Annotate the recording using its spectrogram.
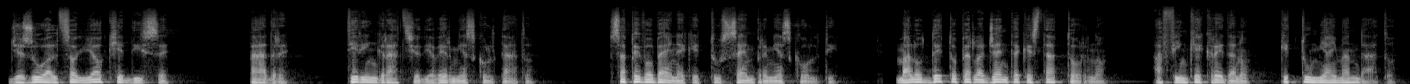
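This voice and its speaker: A man giving a slow, measured, reverent scripture reading. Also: deep voice, expressive, mellow, slightly rough. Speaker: Bible reader. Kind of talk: solemn scripted Bible reading. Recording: long hall reverb.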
